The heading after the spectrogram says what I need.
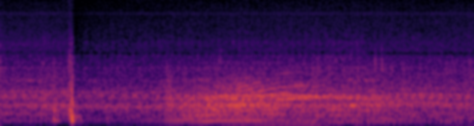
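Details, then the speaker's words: Car in reverse with light throttle, creeping: thin steady whine over low rumble. The whine is present through all gears, judged abnormal, with rattling crunching on stopping and initial throttle input; transmission suspected. "if you put it in the reverse you still have the whining noise just giving it a little bit of throttle you can hear the whining"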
